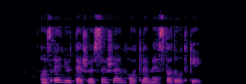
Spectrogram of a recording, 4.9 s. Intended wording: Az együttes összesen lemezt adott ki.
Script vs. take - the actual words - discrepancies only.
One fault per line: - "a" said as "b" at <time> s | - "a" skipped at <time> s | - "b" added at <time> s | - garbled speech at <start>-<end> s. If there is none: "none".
- "hat" added at 2.5 s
